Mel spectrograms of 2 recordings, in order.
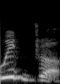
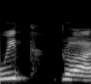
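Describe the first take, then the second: First: The two parts are run together without a break. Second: The two parts are said separately with a break. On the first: The speaker calls it right. "আমরা উচ্চারণ করবো" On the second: The speaker calls it wrong. "আলাদা আলাদা উচ্চারণ করলে"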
